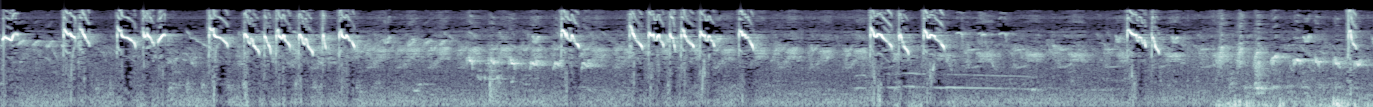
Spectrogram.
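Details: Oriental white-eye singing in the energetic wild style called ngalas, used as a lure to stir emotion and breeding urge in other white-eyes. High, thin, rapid twittering bursts come roughly every second, with brief pauses and faint low background hum.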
